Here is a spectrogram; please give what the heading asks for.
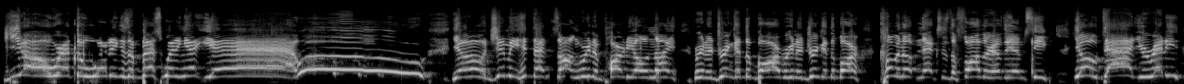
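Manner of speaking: high, shouted wedding hype; hammed-up, high-pitched hype man; over-hyped MC. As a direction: imitate a manic party MC yelling nonstop. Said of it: "you got the other ones".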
